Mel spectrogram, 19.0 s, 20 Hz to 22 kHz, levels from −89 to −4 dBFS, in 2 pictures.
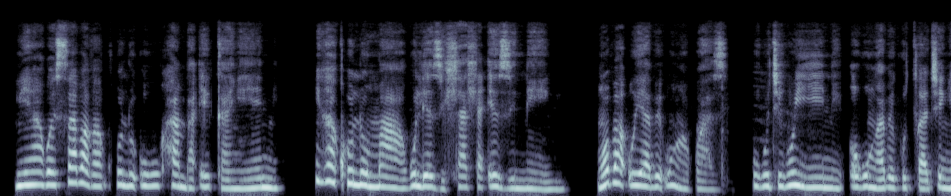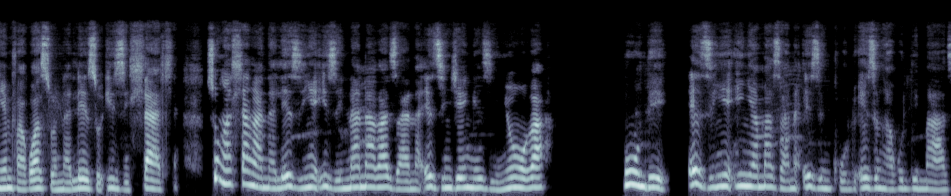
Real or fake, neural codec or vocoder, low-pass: real; none; 14.4 kHz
